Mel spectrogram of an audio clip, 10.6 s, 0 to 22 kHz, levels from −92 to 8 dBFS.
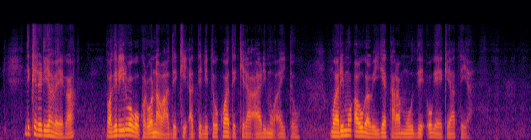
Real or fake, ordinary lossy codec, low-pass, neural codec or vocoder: fake; none; 10.8 kHz; codec, 16 kHz in and 24 kHz out, 0.8 kbps, FocalCodec, streaming, 65536 codes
